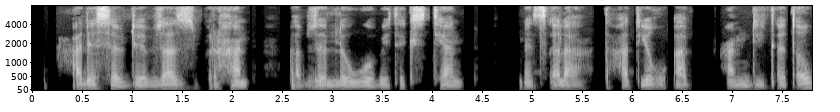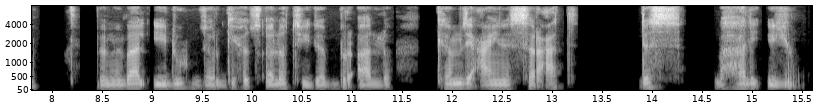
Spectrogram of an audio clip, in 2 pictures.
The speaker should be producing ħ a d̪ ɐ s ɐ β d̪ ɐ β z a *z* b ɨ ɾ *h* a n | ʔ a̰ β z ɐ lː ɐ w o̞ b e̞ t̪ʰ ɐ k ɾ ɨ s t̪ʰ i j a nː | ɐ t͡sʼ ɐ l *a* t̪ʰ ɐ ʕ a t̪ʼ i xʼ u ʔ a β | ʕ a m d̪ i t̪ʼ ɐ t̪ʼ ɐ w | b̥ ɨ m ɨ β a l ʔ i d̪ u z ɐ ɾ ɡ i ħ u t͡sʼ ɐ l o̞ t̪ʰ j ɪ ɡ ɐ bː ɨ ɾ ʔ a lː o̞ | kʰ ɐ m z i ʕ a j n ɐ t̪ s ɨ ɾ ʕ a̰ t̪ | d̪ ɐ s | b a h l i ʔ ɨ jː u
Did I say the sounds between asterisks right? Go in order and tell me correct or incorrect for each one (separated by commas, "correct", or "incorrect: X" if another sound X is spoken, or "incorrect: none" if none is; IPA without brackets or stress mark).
correct, correct, correct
